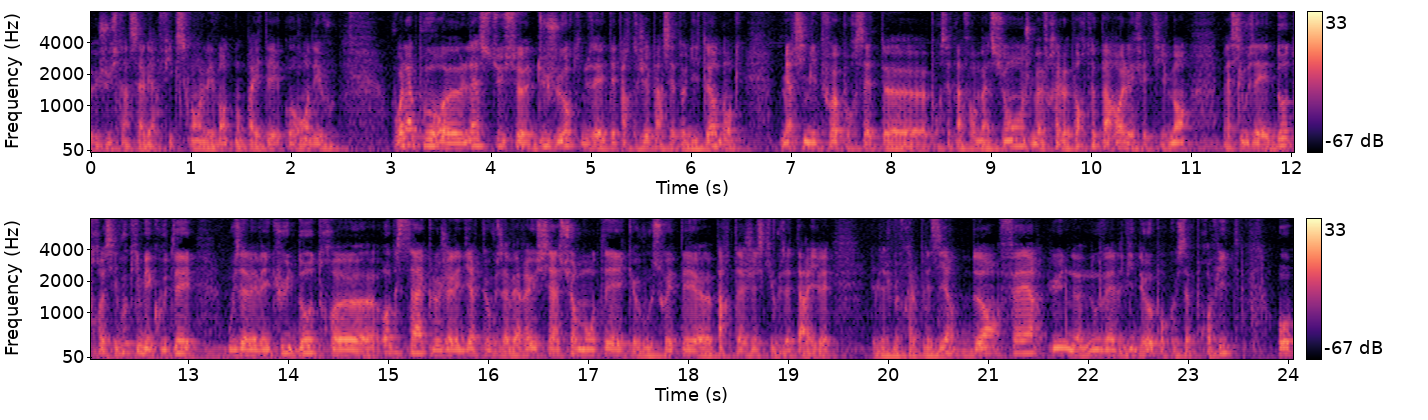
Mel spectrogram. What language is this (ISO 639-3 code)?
fra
